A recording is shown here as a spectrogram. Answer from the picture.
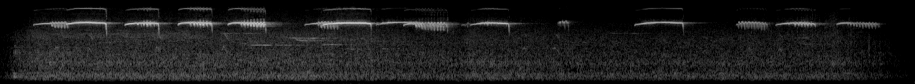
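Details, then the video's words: A flock of Cedar Waxwings flying from tree to tree searching for fruit or snatching flying insects gives thin, high, wispy, insect-like trills, each about half a second, repeated in a loose overlapping series as several birds call together. "they fly from tree to tree searching for fruit or snatching up flying insects all the while uttering their wispy insect-like call"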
